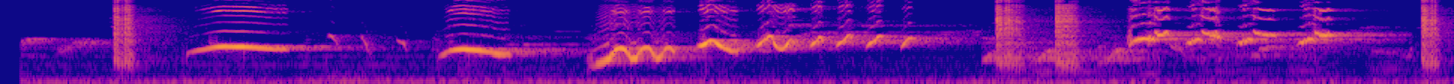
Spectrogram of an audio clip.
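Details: White-rumped shama song used to stimulate other shamas to sing many voices: clear whistled notes, some sliding down, then rapid rising trilled runs and varied jumbled phrases, with sharp clicks between.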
